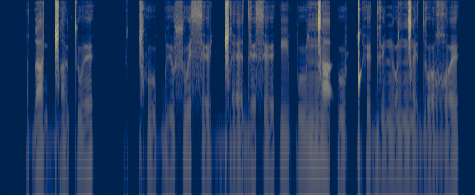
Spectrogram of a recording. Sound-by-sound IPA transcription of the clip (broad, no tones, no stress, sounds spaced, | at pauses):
ɗ a ɡ͡ǁ a tʷ ɘ | ǀʰ u ɓ ɨ sʷ e s ɘ ɡ͡ǁ ɛ d ɘ s ɘ | i p u ŋ͡ǀ a ʔ u ǃʰ ɘ ɡ ɨ n o ŋ͡ǀ ɘ d o ʁʷ ɘ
